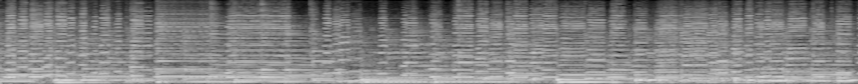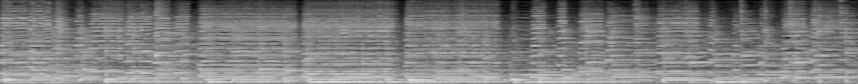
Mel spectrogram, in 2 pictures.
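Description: Instrumental break in a Rio Grande do Sul regional (gaúcho) song: accordion playing the melody over a rhythmic accompaniment, between sung verses.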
